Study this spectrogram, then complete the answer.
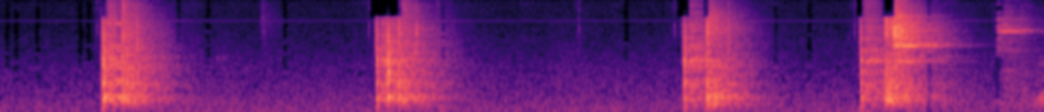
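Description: A Byrna SD launcher fired at a target in a garage, with four sharp cracking shots at irregular intervals, each trailing a brief rattle, close and loud against a quiet background.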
